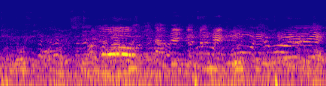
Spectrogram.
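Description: Indistinct voices of people around a football pitch, talking and calling out, with one voice louder about a second and a half in.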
